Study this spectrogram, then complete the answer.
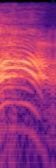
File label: oooww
